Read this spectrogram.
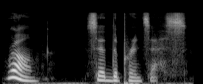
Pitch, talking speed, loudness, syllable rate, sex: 195 Hz, 120 wpm, -19 LUFS, 3.6 syllables/s, female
